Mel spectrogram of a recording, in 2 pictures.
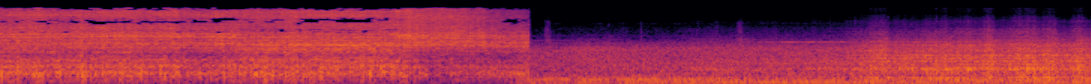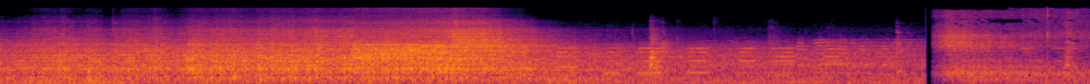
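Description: A firework fountain hisses and crackles loudly.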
